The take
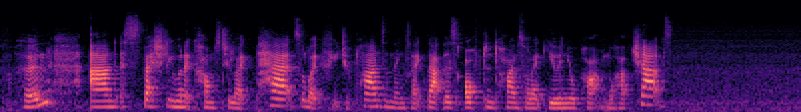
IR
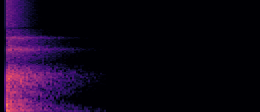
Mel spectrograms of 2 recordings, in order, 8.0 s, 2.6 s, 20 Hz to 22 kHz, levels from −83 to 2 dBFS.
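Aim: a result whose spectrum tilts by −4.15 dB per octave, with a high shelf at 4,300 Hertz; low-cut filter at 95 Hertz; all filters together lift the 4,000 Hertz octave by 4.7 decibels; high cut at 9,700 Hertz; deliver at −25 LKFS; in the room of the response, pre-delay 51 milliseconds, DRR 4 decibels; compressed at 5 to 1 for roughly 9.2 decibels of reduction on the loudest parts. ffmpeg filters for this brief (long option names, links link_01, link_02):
-filter_complex "[0:a]highpass=95,lowpass=9700,equalizer=frequency=4000:width_type=o:gain=4.5,highshelf=frequency=4300:gain=4.5,acompressor=threshold=-22dB:ratio=5,asplit=2[link_01][link_02];[1:a]atrim=start_sample=2205,adelay=51[link_03];[link_02][link_03]afir=irnorm=-1:irlink=0,volume=-26dB[link_04];[link_01][link_04]amix=inputs=2:normalize=0,volume=1.5dB"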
